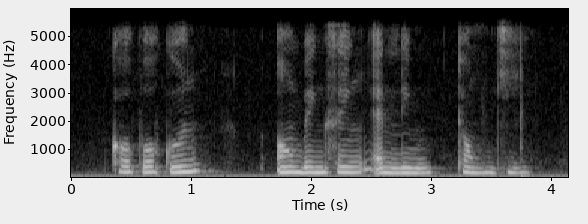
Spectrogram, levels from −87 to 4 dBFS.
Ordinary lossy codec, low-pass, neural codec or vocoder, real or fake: none; 5.4 kHz; none; real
